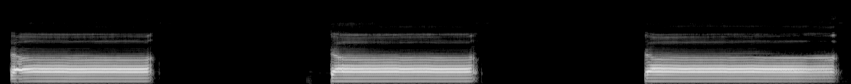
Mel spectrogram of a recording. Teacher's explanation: اسی طرح جو اگلا لفظ ہے تا، حروف نطعیہ، اس کا مخارج حروف نطعیہ ہے۔ تا زبان کی نوک اور اوپر کے دانتوں کی جڑ سے ادا ہوتا ہے۔ زبان کی نوک کو اگر آپ اوپر کے دانتوں کی جڑ کے ساتھ ملائیں گے تو تا ادا ہوگا، تا تا تا۔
